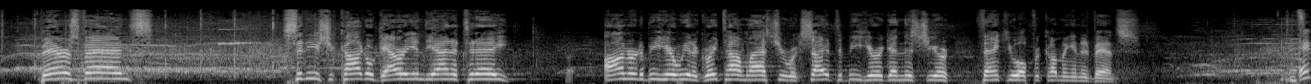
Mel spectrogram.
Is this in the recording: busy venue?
yes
